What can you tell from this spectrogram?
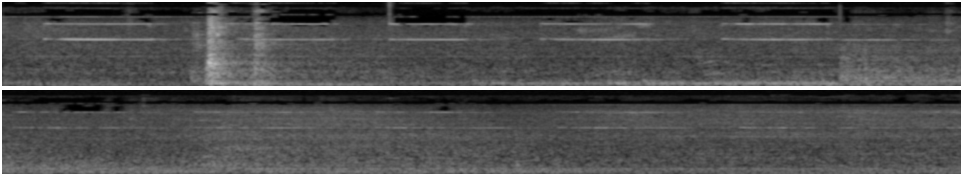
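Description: Rail transfer cart's warning beeper sounding in short, evenly repeated high beeps. About a second in, a single sharp metal clank as the automatic towing hook latches into the platform trolley's hitch, then the cart's electric drive runs with a steady low hum.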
